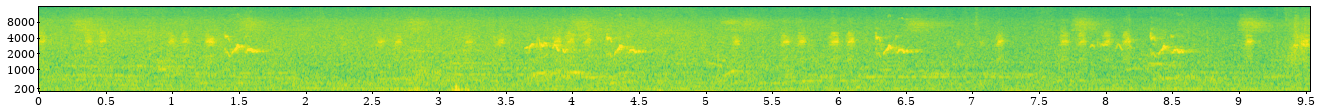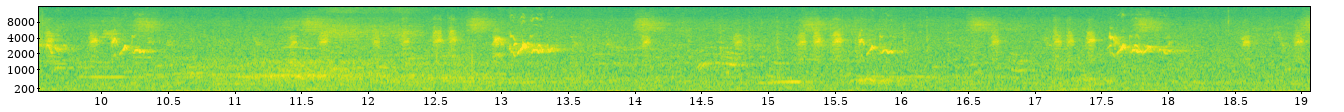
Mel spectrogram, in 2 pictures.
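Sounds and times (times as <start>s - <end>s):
faint ticking bird calls: 11.6s - 19.0s.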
